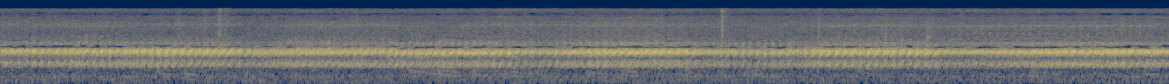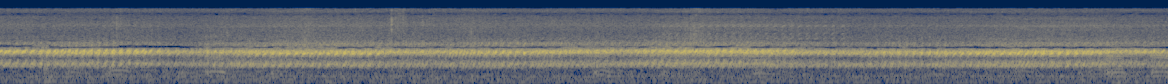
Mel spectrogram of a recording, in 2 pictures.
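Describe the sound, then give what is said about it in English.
Cricket frogs from New Jersey call in a dense, unbroken chorus of rapid clicking croaks. The sound is bright and steady and holds at the same level throughout, with only small dips in loudness. “That was the sound of... frogs. The frogs are from New Jersey, and they are cricket frogs.”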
